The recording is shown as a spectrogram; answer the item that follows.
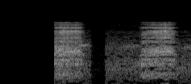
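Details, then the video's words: Barn owl pair at Starr Ranch, male and female trading food back and forth; a harsh, hissing screech burst after a moment of silence, then a longer rasping hiss that swells briefly louder before trailing on. "Starr Ranch Barn Owl - Food exchange with Mr Owl"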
